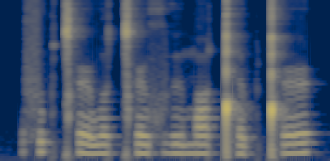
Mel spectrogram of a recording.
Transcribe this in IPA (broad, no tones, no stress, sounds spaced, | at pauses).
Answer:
f ə kʷ ǀʰ ə˞ w o ǀʰ ə˞ xʷ ɦ ɯ m ɔ ǃʰ ə kʷ ǃʰ ə˞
